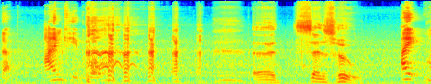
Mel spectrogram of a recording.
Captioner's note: laughs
